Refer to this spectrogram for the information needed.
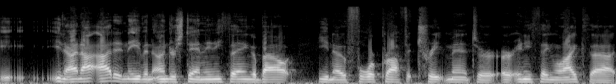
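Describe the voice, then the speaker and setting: In a Southern US accent, a man speaks at a moderate pace. His voice sits at a medium pitch with a dark, mellow tone. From US South. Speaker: recovery program founder and speaker. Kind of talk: testimony. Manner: halting, frequent repeated words.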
